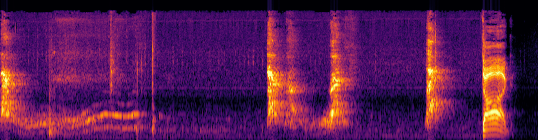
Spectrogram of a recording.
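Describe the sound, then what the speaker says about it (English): A dog gives several sharp barks and yips in separate bursts, close and loud, with a whimpering whine between them, while a person talks over parts of it. "Dog."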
